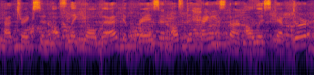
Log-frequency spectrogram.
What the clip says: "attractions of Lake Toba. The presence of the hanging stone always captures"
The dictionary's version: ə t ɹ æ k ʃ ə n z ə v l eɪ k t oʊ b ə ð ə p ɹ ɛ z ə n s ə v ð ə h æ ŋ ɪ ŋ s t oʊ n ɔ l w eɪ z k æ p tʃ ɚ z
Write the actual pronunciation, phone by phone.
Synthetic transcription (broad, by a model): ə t ɹ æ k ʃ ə n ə f l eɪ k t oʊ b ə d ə p ɹ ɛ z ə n ə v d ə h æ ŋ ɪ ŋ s t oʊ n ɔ l w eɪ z k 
